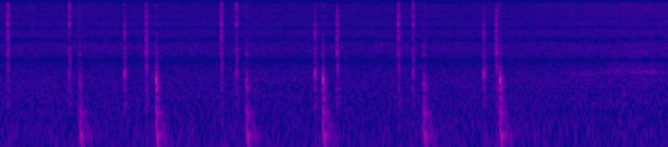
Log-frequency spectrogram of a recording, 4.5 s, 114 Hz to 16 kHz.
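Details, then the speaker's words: 2003 Audi A4 B6, driver's side windows not working: pulling driver switch up gives light uneven clicks about twice a second with no motor run; window not moving; owner suspects bad switch with auto-up activating. "although interestingly if i pull this the driver side one up all the way it's you can hear something sort of like clicking"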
